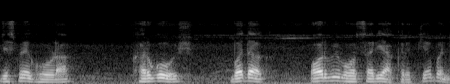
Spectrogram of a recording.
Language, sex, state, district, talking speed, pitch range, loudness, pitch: Hindi, male, Chhattisgarh, Bastar, 135 wpm, 115-145 Hz, -17 LUFS, 130 Hz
